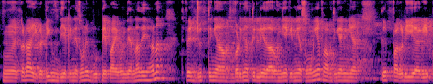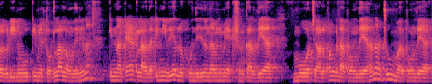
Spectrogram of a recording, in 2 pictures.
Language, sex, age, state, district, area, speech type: Punjabi, male, 30-45, Punjab, Barnala, rural, spontaneous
